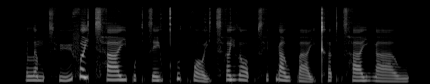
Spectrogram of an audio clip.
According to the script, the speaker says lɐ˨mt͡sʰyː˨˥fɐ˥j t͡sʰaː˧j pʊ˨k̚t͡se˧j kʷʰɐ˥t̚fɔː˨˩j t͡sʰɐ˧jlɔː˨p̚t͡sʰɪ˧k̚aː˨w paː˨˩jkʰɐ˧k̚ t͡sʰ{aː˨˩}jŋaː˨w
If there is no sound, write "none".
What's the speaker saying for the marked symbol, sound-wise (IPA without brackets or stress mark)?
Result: aː˧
